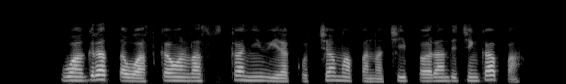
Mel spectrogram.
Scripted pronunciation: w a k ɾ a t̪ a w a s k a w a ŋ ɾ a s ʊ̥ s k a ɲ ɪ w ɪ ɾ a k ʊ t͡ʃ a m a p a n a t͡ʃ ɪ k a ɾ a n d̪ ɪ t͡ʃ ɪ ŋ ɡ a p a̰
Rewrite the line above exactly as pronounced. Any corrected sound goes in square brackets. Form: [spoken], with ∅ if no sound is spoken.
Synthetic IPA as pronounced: w a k ɾ a t̪ a w a s k a w a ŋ ɾ a s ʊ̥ s k a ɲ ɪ w ɪ ɾ a k ʊ t͡ʃ a m a p a n a t͡ʃ ɪ [p] a ɾ a n d̪ ɪ t͡ʃ ɪ ŋ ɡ a p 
